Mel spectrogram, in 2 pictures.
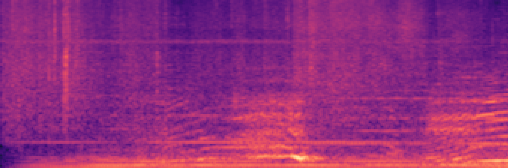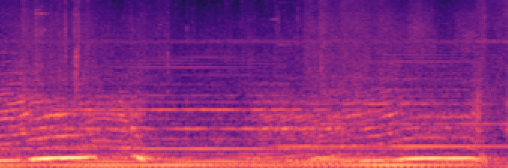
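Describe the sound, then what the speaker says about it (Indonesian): Cows in an Indonesian village give several long, loud moos close by, spaced apart over a low steady background. "Ada sapi sebelahnya guys."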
